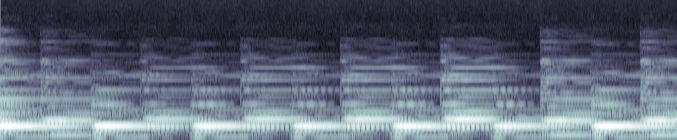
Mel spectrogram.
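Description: Music: a piano playing a slow, repeating pattern of notes, about two notes a second, over sustained low notes.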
